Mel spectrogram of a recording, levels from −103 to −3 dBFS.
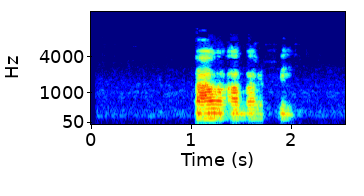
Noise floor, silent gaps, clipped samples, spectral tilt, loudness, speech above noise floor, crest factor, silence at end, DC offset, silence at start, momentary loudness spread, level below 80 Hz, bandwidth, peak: -77 dBFS; none; under 0.1%; -7 dB/octave; -22 LUFS; 53 dB; 20 dB; 0.55 s; under 0.1%; 1.05 s; 24 LU; -80 dBFS; 7.2 kHz; -6 dBFS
